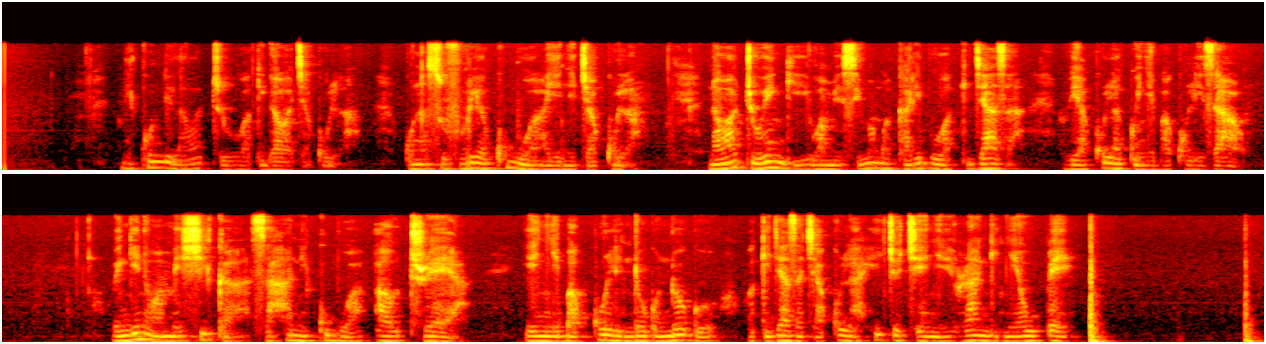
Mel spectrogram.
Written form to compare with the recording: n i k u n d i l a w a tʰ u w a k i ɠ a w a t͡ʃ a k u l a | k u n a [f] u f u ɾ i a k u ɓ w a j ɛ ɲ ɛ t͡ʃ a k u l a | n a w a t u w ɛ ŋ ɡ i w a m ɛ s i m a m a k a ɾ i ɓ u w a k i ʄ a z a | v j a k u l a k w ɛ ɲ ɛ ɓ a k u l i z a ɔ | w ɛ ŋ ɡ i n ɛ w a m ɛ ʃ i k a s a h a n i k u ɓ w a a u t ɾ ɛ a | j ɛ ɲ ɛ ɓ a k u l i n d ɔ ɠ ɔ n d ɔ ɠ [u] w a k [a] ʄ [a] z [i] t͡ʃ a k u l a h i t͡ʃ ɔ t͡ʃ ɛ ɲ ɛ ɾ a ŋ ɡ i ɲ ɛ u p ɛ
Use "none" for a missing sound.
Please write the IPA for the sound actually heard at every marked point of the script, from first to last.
s, ɔ, i, a, a

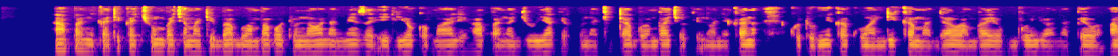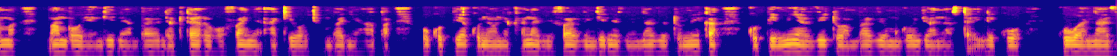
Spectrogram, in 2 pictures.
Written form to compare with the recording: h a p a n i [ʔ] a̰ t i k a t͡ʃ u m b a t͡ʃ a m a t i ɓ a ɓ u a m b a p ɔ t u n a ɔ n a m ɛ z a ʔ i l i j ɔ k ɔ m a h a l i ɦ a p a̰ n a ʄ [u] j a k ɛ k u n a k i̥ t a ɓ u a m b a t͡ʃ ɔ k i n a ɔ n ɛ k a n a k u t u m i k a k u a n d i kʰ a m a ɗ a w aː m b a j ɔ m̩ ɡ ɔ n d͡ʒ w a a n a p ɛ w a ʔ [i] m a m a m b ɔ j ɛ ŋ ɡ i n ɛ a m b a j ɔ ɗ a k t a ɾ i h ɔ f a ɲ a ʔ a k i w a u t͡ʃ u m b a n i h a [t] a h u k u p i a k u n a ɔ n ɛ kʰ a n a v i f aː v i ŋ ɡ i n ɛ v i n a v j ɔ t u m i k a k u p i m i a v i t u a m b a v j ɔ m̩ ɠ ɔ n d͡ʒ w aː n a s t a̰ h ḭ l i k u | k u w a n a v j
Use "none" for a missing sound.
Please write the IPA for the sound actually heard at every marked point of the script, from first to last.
k, uː, a, p

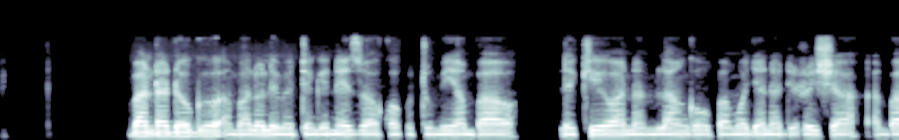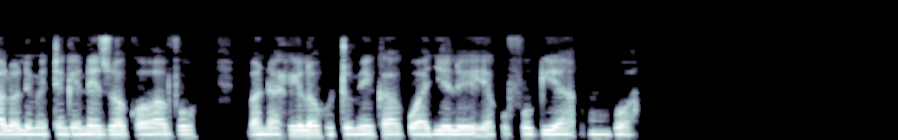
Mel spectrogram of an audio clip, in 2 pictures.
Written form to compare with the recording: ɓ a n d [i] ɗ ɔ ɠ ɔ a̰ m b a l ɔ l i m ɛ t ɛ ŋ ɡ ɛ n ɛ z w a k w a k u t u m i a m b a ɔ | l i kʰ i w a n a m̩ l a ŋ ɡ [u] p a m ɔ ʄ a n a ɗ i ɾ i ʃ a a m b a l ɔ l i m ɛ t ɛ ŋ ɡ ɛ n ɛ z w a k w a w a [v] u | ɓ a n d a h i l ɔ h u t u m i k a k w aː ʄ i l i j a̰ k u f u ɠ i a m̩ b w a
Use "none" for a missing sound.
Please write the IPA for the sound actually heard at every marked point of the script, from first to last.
a, ɔ, v

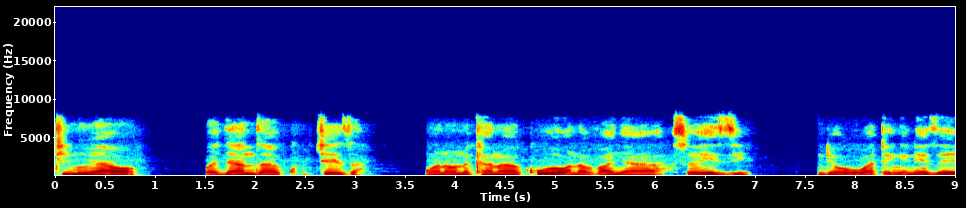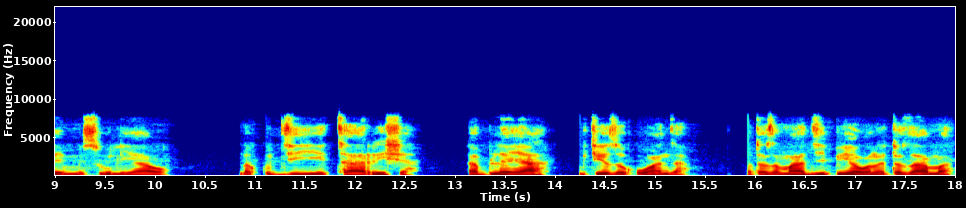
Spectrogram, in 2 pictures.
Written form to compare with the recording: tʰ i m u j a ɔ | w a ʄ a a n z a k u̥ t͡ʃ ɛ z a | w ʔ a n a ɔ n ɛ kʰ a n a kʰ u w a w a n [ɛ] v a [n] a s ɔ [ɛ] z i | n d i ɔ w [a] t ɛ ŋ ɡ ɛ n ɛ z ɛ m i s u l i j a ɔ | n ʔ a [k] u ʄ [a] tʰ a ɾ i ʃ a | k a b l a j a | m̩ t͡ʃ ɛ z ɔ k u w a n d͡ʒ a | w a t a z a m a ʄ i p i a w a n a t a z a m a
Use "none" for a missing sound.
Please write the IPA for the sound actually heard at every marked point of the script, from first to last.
a, ɲ, ɛ, a, k, i

